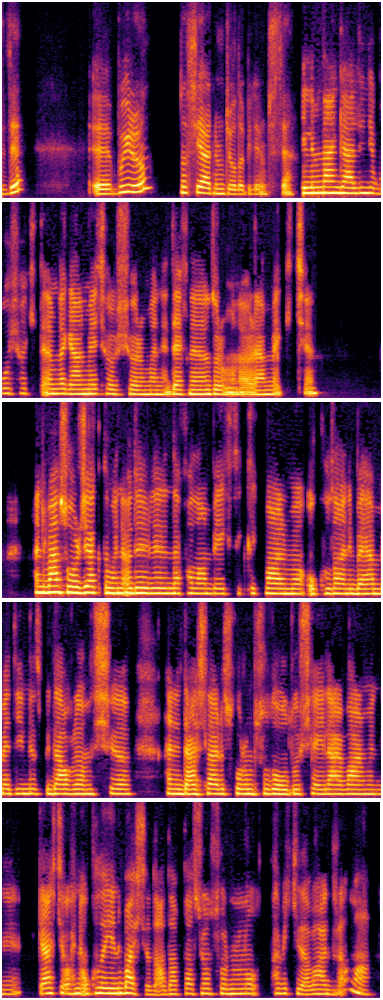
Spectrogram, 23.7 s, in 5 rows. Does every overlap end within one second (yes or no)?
yes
